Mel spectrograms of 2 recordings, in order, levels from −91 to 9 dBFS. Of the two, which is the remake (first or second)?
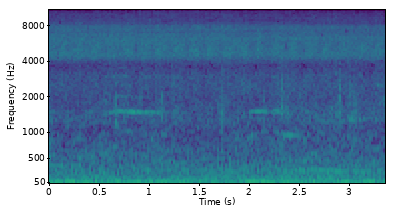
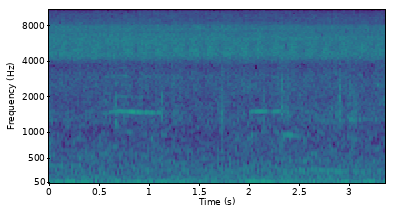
first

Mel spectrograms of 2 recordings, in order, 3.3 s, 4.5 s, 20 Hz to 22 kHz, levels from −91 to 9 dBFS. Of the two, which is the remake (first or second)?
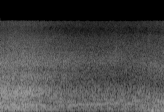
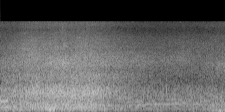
first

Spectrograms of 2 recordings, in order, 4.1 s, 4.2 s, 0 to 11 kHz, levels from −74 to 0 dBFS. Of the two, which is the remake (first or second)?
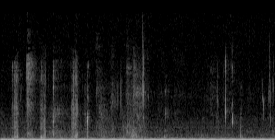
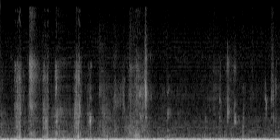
second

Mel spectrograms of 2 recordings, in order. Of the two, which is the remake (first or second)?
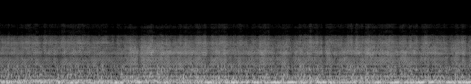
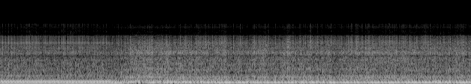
first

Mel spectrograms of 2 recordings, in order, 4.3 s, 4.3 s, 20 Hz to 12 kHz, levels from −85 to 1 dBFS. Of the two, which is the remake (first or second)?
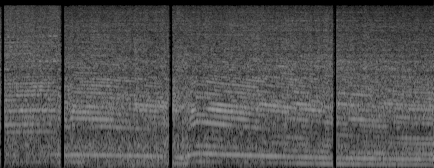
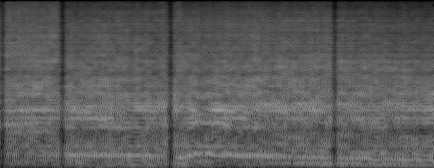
second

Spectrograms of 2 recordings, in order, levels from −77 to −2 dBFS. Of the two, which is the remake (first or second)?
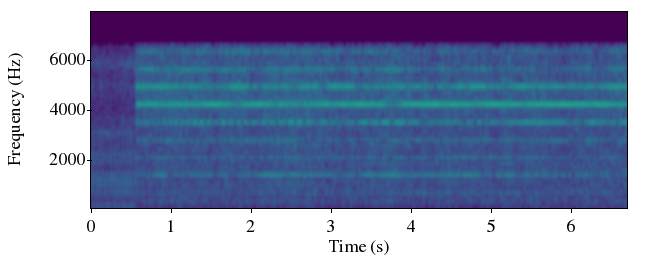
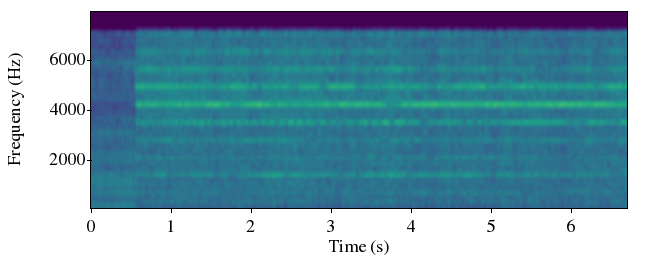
second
